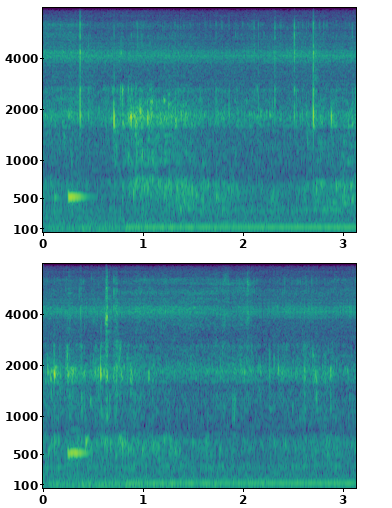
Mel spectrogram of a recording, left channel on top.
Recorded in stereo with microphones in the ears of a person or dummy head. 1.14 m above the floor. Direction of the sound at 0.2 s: 50° right (ahead or behind).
